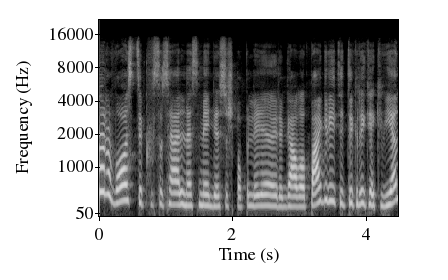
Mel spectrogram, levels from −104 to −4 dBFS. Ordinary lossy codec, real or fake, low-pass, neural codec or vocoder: Opus, 64 kbps; fake; 14.4 kHz; codec, 44.1 kHz, 3.4 kbps, Pupu-Codec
